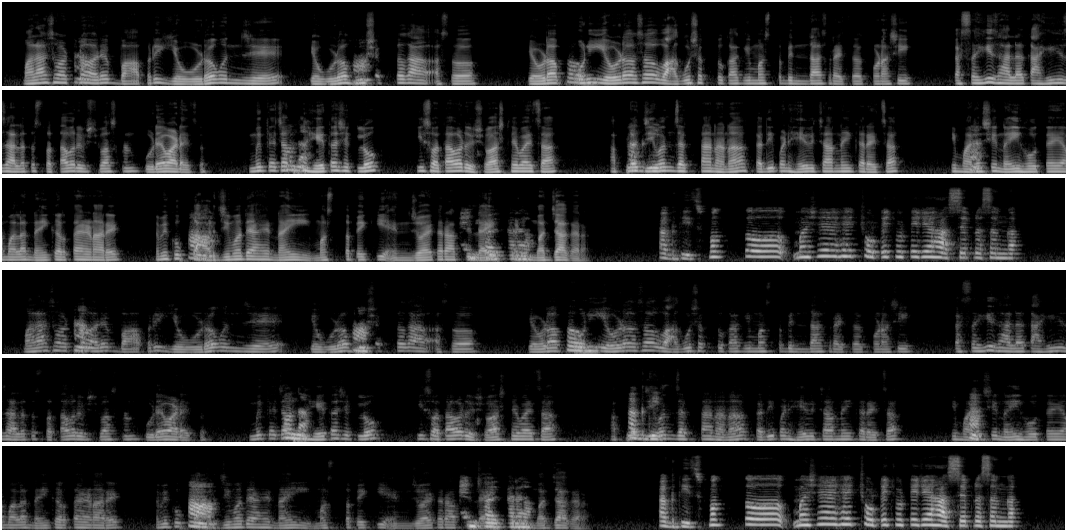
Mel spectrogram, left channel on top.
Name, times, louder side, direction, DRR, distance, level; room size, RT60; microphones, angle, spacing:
voice 1, 0.2-2.8 3.1-4.7 5.3-9.1 9.5-10.9 11.2-12.5 13.1-14.4 14.8-16.2 16.9-19.6 20.1-22.5 22.8-27.1, left 6 dB, 70° left, 0.3 m, -27 dB
voice 2, 5.7-6.0 13.5-13.7 16.9-17.2 20.3-20.4 23.1-23.4 25.9-26.6 27.8-31.4, right 4 dB, 55° right, 0.4 m, -23 dB
2.7 x 2.1 x 3.6 m
head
